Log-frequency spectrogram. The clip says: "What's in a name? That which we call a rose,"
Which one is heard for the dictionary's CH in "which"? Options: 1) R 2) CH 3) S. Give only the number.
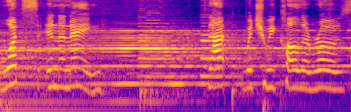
2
